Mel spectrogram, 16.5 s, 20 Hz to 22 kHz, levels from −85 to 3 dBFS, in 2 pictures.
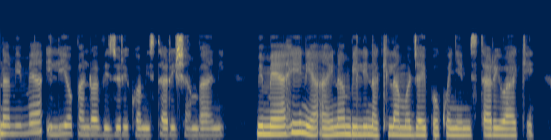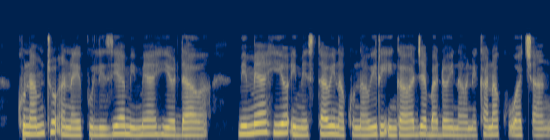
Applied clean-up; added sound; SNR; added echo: none; none; none; none.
